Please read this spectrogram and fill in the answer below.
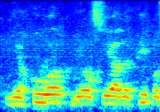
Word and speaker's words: Yahuwah: Of the Tetragrammaton, as people call it, the Yo, the Hey, the Wa, and the Hey, which is pronounced Yahuwah. You'll see other people say Yahweh, Yahweh, Yahweh.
